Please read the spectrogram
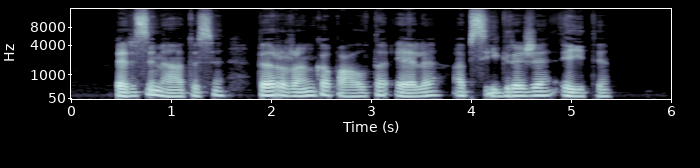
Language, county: Lithuanian, Panevėžys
